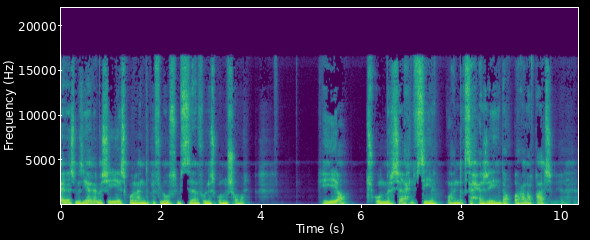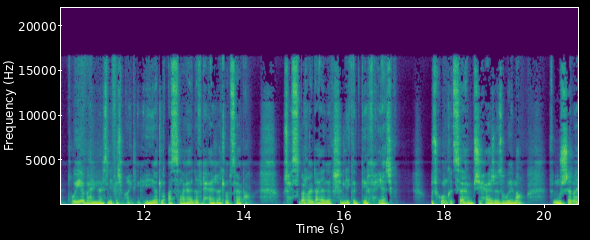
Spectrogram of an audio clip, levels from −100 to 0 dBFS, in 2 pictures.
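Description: A speech recording with one brief dropout from lost LE Audio frames, at 1.49 to 1.52 s. For about 30 ms, consistent with three missing frames, the decoder refills the gap with the previous spectrum under randomised phase, giving a short noisy smear. A spectrogram shows a blurred, harmonic-free band; the waveform turns noise-like.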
